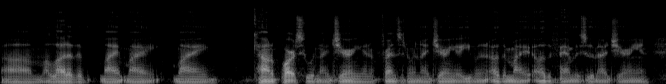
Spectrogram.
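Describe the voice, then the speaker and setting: A man's very deep, low voice with vocal fry, monotone and flat, at a very fast pace. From Nigeria, moved to US as a child. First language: Igbo. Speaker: doctor and former football prospect. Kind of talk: podcast interview. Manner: halting, many fillers and repetitions.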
